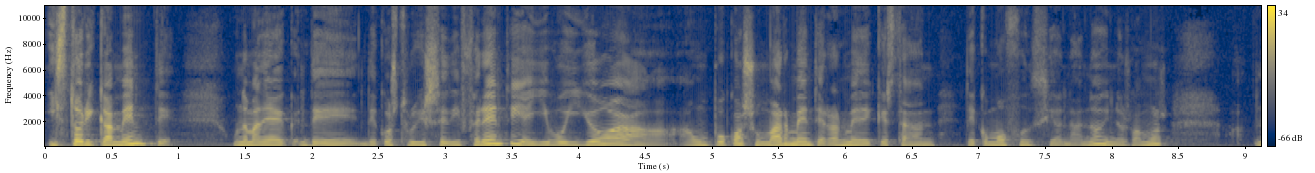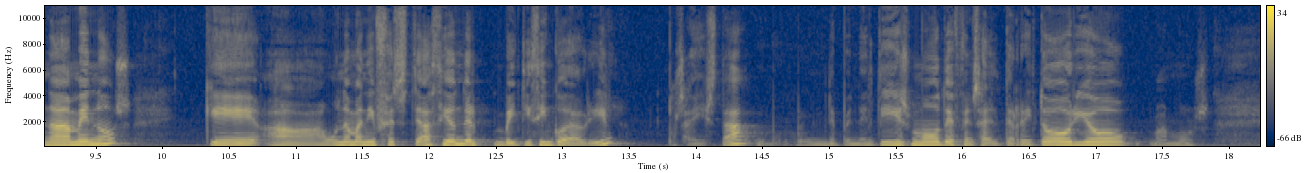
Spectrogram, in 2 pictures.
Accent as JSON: {"language": "Spanish", "town": "Madrid", "region": "Community of Madrid", "country": "Spain", "moved": "yes", "said": "Yo soy madrileña, llevo aquí muchísimos años"}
